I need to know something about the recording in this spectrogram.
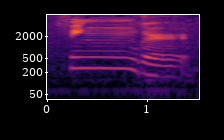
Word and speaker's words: finger: if you have noticed I said finger finger I pronounce the in sound first and then I go next to the good sound finger so mmm Mountain ring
